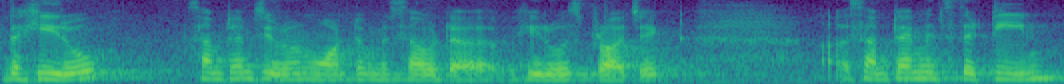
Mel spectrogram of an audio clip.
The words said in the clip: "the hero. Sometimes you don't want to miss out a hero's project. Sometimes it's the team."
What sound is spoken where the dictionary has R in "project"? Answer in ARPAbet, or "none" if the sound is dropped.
R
